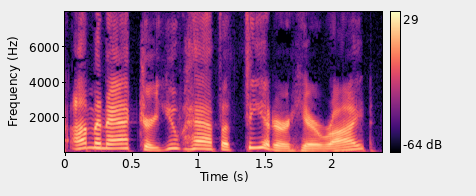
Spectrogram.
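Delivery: high-pitched, eager piecing together; excited realisation. Acted. Actor tells cops his discovery, excited. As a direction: blurt it out as memory returns.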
